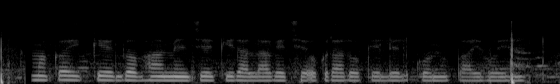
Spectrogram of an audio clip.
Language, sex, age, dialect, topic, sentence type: Maithili, female, 51-55, Bajjika, agriculture, question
